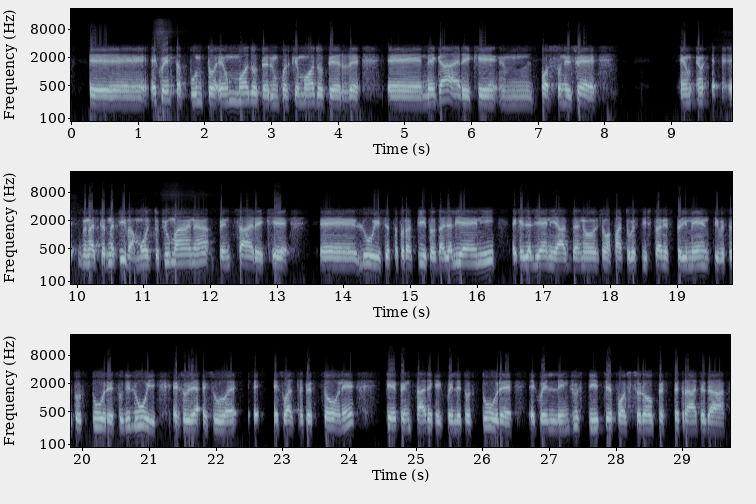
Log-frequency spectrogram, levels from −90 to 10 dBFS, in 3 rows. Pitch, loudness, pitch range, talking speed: 110 Hz, -23 LUFS, 100-120 Hz, 135 wpm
